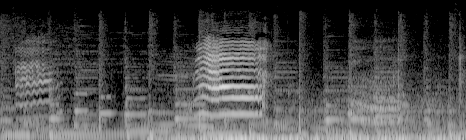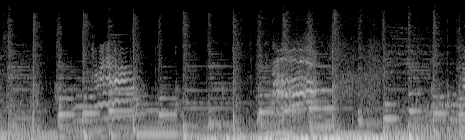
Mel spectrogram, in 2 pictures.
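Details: Household Munchkin and Maine Coon cats meowing, a strong wavering meow near the two-second mark and several softer, shorter mews after it, all set against looping background music.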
